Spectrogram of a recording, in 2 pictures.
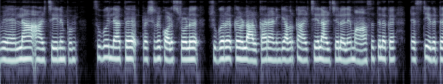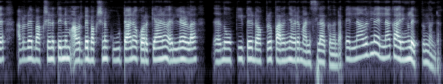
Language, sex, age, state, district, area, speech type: Malayalam, female, 18-30, Kerala, Kozhikode, urban, spontaneous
